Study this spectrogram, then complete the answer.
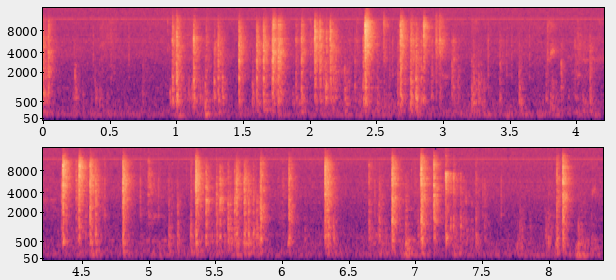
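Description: A hand-cranked machine rolls plates through with a creaking, grinding rumble.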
